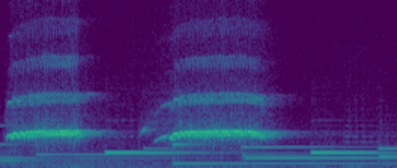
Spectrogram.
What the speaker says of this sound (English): It's a whistle, of course.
